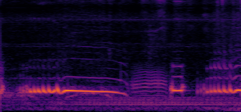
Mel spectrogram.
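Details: Barbary dove, the white form, calling on a lure recording for attracting wild doves. A rapid pulsing roll flows into a long steady coo that sinks slightly, followed by a short nasal note and another rolling start.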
